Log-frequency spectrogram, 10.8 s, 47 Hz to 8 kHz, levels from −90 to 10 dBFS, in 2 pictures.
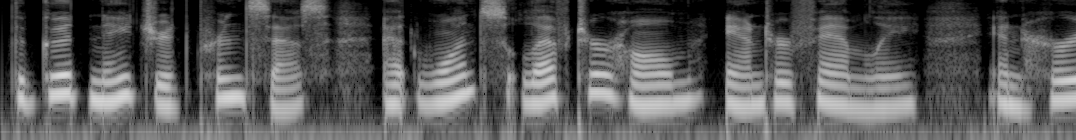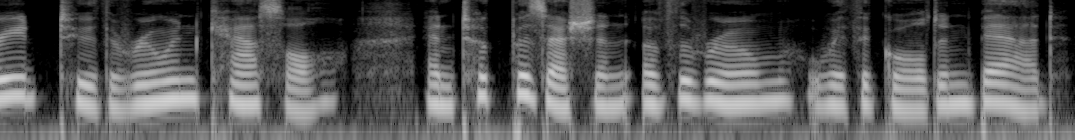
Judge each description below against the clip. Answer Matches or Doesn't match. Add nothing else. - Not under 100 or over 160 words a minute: Matches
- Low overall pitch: Doesn't match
